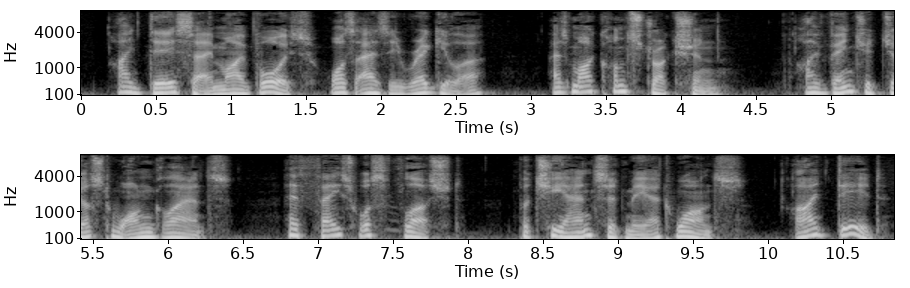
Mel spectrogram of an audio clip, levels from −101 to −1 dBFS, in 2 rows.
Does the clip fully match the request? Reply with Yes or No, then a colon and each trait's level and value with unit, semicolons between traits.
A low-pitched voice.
Yes: low, 125 Hz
